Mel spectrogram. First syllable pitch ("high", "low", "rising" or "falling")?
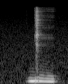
low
